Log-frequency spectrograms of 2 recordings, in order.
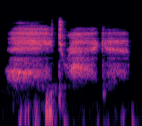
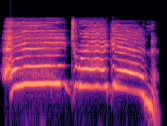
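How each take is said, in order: First: It is whispered very softly. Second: It is shouted very loudly.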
